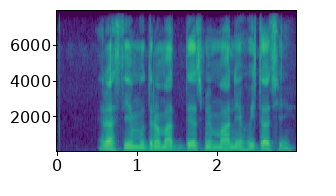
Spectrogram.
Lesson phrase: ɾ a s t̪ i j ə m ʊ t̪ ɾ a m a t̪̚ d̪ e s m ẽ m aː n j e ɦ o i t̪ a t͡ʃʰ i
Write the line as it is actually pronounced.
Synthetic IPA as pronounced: ɾ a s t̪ i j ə m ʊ d̪ ɾ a m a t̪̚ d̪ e s m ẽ m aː n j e ɦ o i t̪ a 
